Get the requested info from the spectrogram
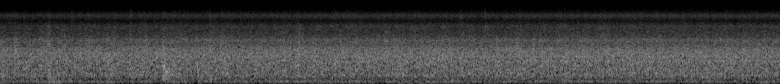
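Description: Steady rushing noise that holds even throughout, with no rhythm or pitch.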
